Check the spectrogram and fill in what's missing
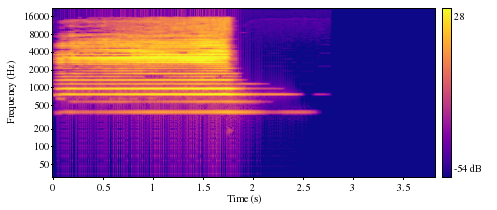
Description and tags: detache G note on a terrible sounding unamplified electric violin. no reverb. noise processed out.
